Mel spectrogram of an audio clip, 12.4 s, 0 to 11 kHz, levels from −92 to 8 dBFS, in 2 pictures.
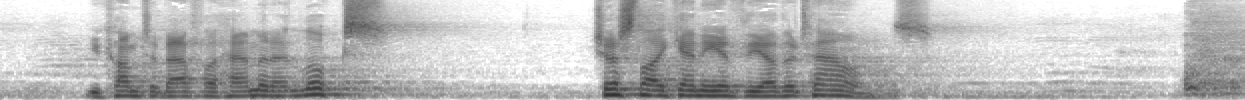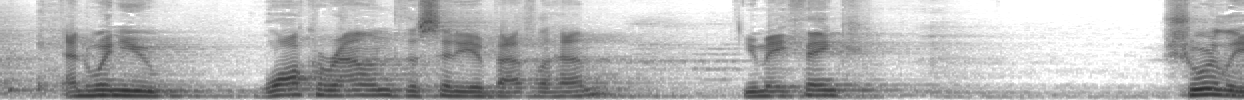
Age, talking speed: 30-49, 130 wpm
